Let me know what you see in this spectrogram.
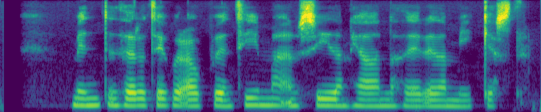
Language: Icelandic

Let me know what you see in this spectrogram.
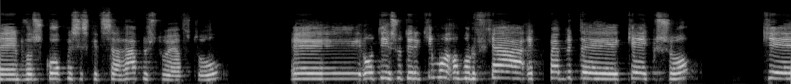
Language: Greek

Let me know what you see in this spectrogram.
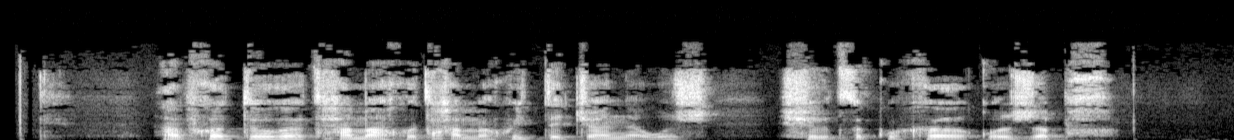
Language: Kabardian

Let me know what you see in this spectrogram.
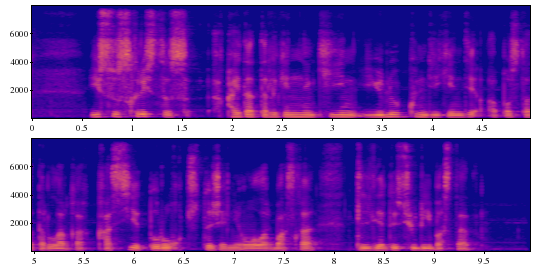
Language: Kazakh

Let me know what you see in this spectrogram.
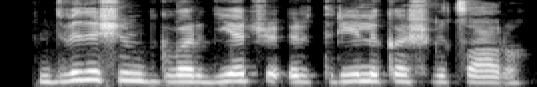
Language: Lithuanian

